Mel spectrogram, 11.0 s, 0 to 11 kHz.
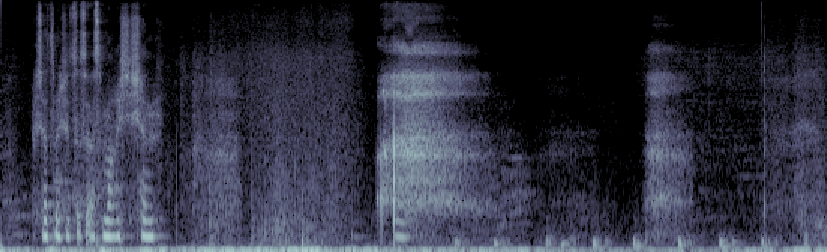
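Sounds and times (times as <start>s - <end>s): soft low bumps: 2.2s - 11.0s
woman sighing: 5.0s - 7.0s.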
